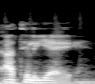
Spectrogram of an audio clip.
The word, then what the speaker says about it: Atelier: 2 by good smile company I think it's pronounced Atelier this figure is a summer theme so we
